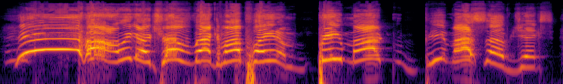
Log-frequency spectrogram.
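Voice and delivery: loud, high Southern hillbilly shouting through laughs. Acted. Starfire boasts in a laughing Southern hillbilly holler. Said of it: "the hillbilly voice".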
